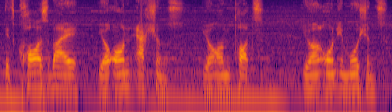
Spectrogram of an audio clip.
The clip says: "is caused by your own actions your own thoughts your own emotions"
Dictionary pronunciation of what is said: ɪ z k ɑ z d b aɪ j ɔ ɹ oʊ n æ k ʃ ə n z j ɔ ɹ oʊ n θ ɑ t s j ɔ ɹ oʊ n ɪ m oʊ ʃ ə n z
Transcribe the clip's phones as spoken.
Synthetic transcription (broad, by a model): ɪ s k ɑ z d b aɪ j ɔ ɹ oʊ n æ k ʃ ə n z j ɔ ɹ oʊ n t ɑ t s j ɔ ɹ oʊ n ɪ m oʊ ʃ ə n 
